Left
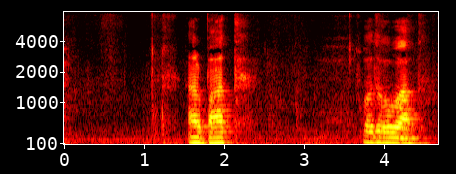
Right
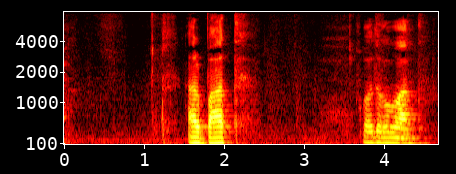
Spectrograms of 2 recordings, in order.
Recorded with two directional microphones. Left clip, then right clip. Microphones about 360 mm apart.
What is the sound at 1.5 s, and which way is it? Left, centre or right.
Speech, centre.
